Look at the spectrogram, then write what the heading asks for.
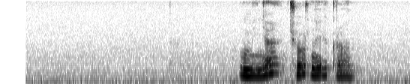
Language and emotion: Russian, sad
